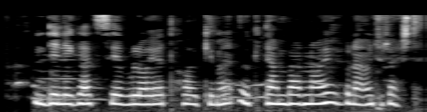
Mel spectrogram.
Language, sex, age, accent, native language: Uzbek, female, 25-34, Andijon, Uzbek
